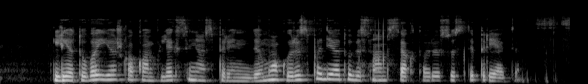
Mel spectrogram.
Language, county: Lithuanian, Vilnius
